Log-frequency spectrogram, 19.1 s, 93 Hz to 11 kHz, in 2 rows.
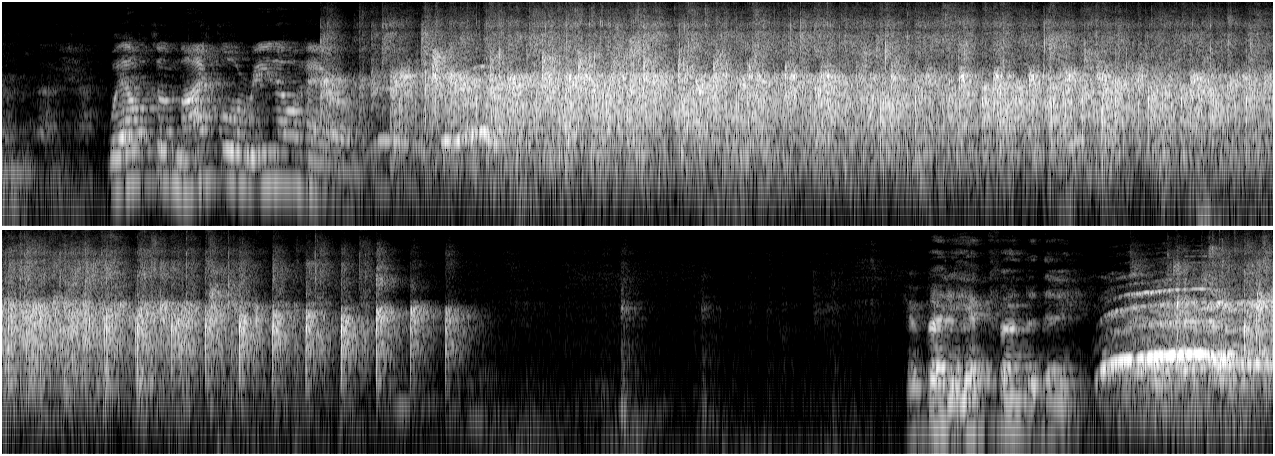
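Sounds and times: audience applauding: 2.4 - 13.2, 17.9 - 19.0.

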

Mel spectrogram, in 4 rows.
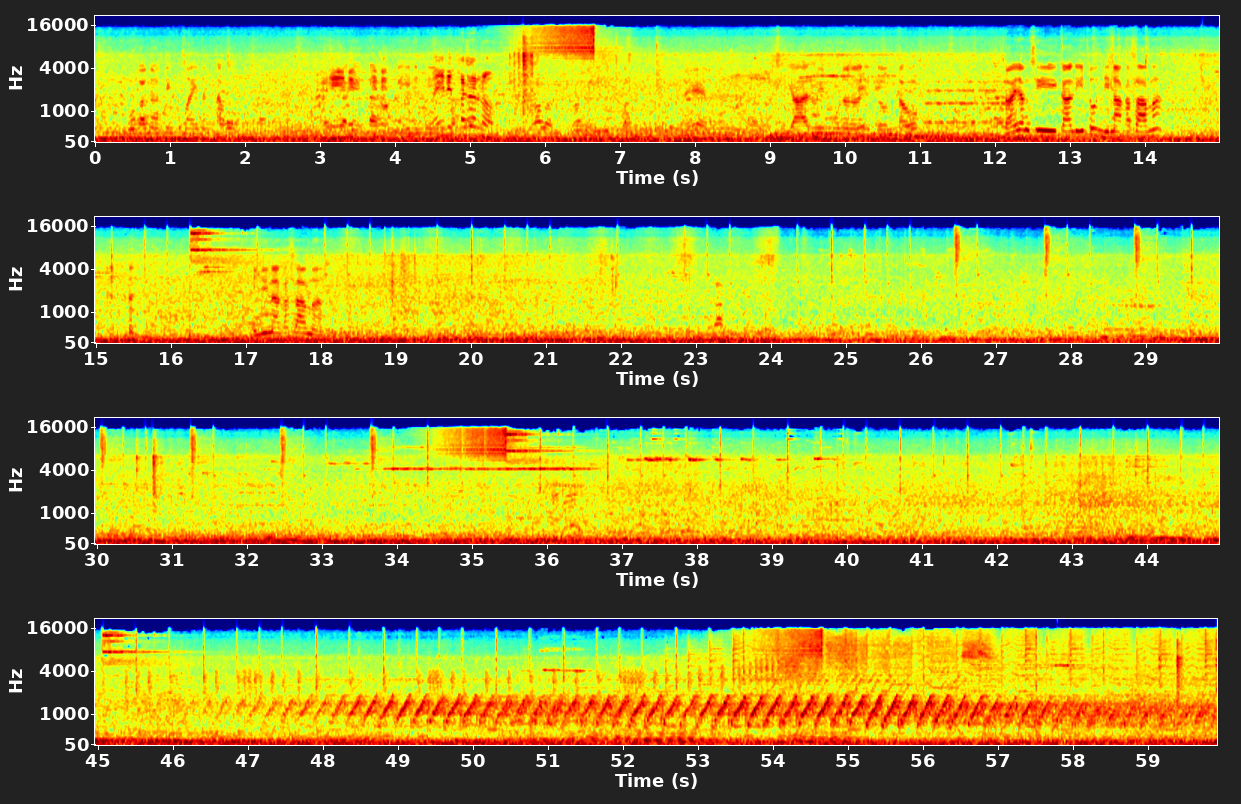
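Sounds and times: high ticks: 0.0 - 59.9
road traffic rumble: 0.0 - 59.9
electronic chirp sweeps: 4.5 - 7.4, 16.2 - 18.1, 31.1 - 40.4, 50.1 - 55.3.

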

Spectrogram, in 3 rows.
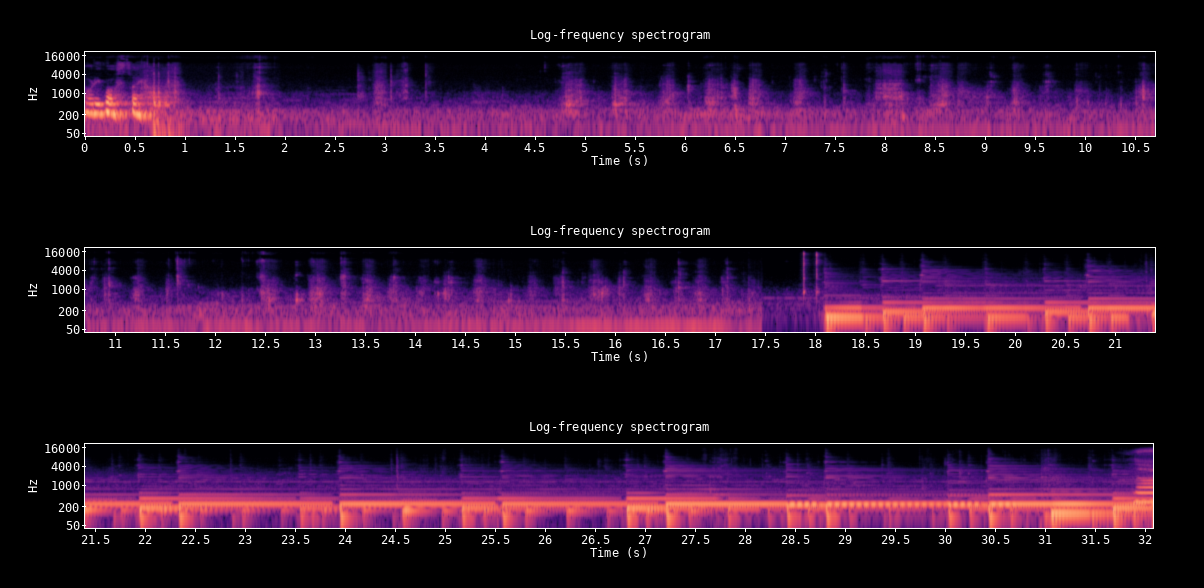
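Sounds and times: crunchy chewing: 4.5 - 17.5
acoustic guitar music: 18.0 - 32.0.

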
